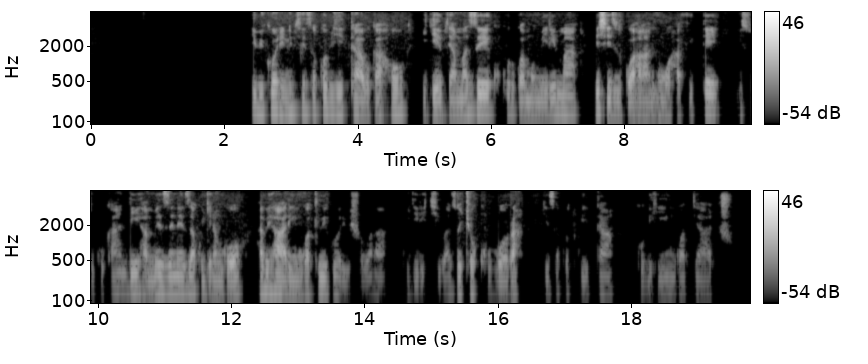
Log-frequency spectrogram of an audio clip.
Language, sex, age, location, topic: Kinyarwanda, male, 18-24, Kigali, agriculture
